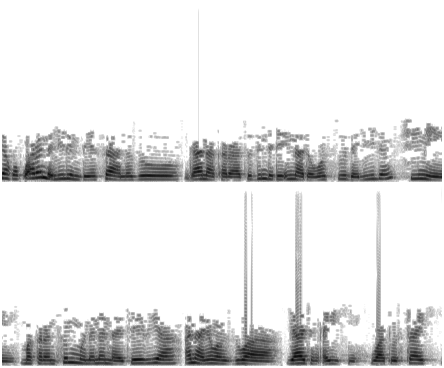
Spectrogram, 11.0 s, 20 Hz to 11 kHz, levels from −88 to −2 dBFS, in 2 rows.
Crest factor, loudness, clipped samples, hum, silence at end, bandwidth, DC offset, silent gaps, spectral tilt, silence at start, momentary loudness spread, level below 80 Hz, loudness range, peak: 16 dB; -16 LUFS; under 0.1%; none; 0.15 s; 5.2 kHz; under 0.1%; none; -8 dB/octave; 0 s; 8 LU; -68 dBFS; 4 LU; 0 dBFS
